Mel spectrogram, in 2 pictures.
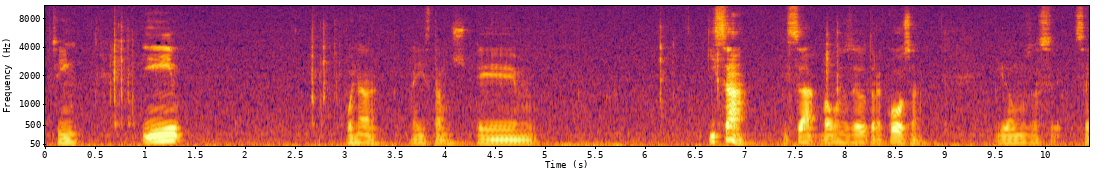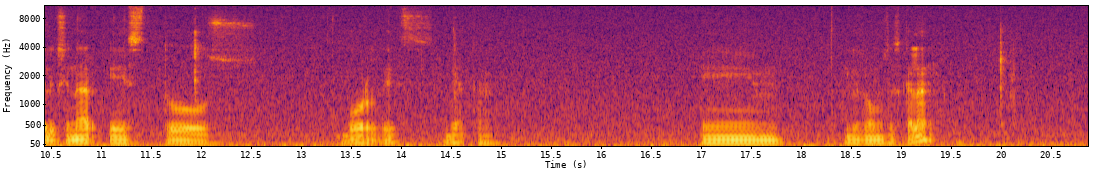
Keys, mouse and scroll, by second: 0.1 alt+click, 0.4 alt+Tab, 2.5 alt+Tab, 2.9-4.1 drag, 4.2 click, 5.1-5.4 scroll up 1, 5.6 Tab, 6.3 shift+click, 7.2 shift+a, 7.6 shift+scroll up 1, 8.9 click, 10.1 right click, 10.6 right click, 11.5 shift+right click, 12.7 shift+right click, 13.5 shift+right click, 14.3 shift+scroll down 1, 14.7-19.0 drag, 19.4 s.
